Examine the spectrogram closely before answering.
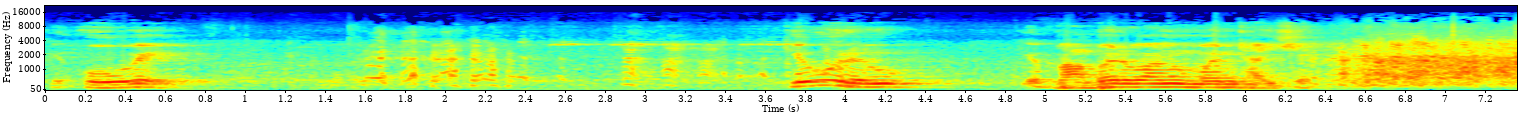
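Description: An elderly man speaks slowly and expressively into a microphone, heard through loudspeakers.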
